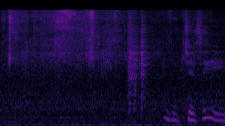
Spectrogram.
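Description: Leaves rustle and brush close by.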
